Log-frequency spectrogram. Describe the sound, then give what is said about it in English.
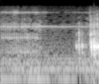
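A telephone bell rings with one long, steady, high-pitched tone that slowly fades, followed by a couple of brief clattering knocks at the end. “And then the telephone rang.”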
